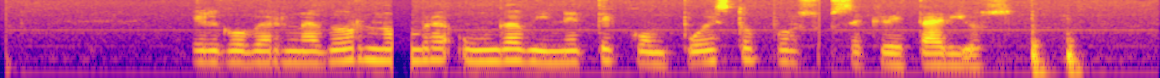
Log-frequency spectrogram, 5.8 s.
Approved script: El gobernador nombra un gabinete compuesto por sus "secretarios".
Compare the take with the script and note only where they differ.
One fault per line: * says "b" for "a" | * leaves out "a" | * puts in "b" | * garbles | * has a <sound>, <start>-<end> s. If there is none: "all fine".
* has a dropout, 2.0-2.1 s
* has a dropout, 4.1-4.2 s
